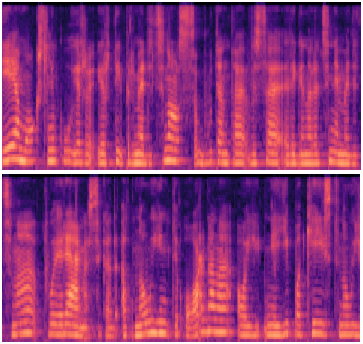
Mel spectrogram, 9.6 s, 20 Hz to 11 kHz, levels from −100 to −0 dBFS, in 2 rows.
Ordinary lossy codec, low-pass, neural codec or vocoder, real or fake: MP3, 96 kbps; 9.9 kHz; none; real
